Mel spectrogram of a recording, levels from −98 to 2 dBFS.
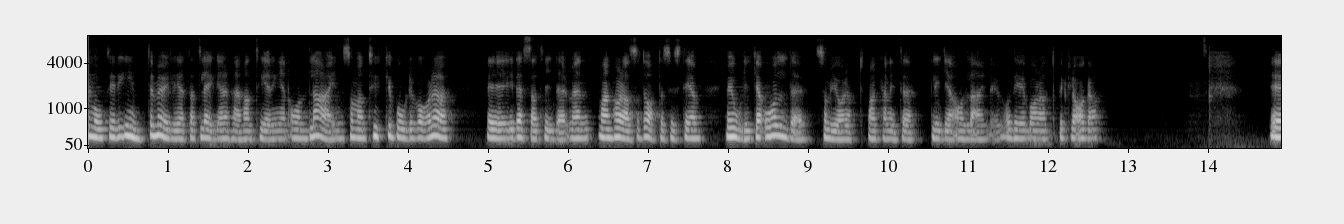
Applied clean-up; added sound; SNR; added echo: neural mask model DeepFilterNet 3.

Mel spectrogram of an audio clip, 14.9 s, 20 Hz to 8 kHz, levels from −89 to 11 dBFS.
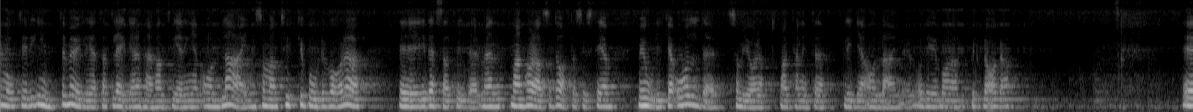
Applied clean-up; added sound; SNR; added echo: neural separator model SepFormer DNS4.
